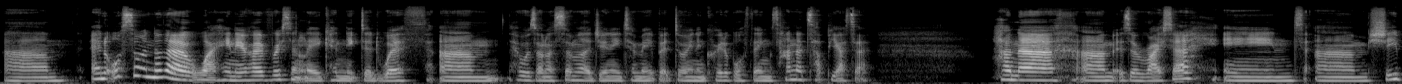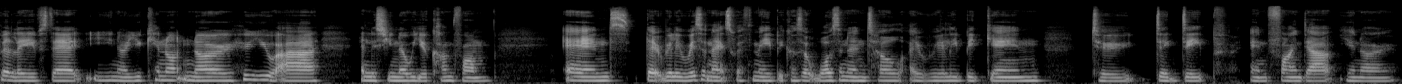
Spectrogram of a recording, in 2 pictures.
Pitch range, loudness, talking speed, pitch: 165-185 Hz, -24 LUFS, 150 wpm, 175 Hz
